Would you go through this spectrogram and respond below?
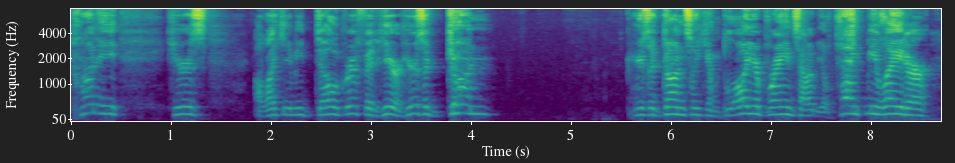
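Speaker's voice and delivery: high, loud mock-cheerful presentation; sarcastic introduction. Man introduces roommate to his wife, loud sarcastic pitch.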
